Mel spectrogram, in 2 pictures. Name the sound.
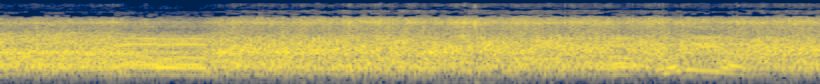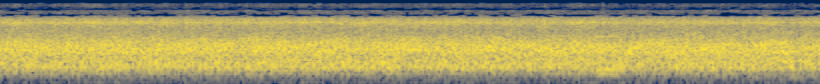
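audience applause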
